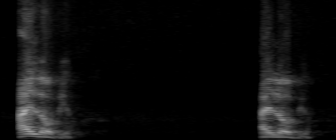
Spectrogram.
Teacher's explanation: ahora a este mismo I love you le vamos a dar un falling tone.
